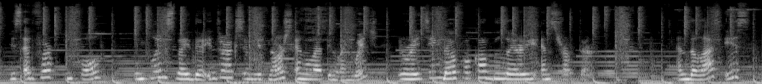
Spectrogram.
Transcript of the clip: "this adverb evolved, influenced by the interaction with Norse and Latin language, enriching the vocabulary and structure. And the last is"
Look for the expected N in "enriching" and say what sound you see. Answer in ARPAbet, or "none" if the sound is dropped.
none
